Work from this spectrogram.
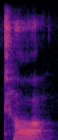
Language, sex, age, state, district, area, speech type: Odia, male, 60+, Odisha, Mayurbhanj, rural, read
